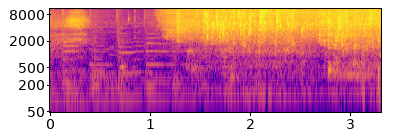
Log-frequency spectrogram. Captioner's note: water running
